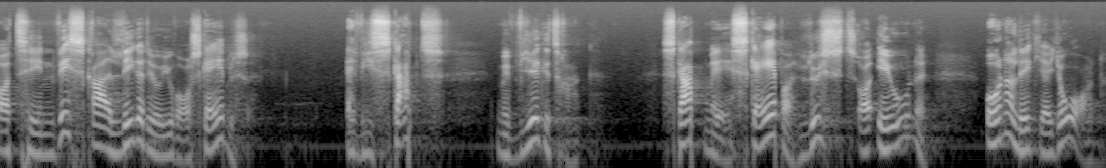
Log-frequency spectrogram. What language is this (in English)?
Danish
